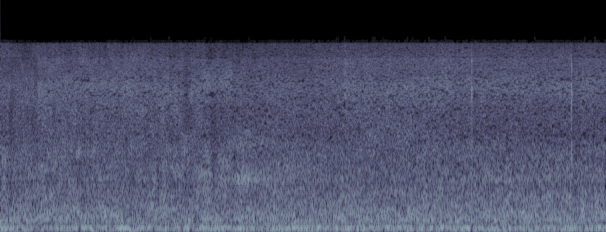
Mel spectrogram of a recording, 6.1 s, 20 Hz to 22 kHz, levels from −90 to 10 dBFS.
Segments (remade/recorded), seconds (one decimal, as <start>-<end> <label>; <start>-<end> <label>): 0.0-2.5 remade; 2.5-6.1 recorded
